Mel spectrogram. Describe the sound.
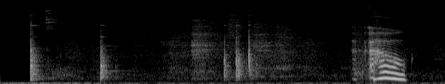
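Scattered clinks of dishes and cutlery ring out in a restaurant, a few sharp taps spread across the moment, followed by a brief burst of a voice near the end.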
